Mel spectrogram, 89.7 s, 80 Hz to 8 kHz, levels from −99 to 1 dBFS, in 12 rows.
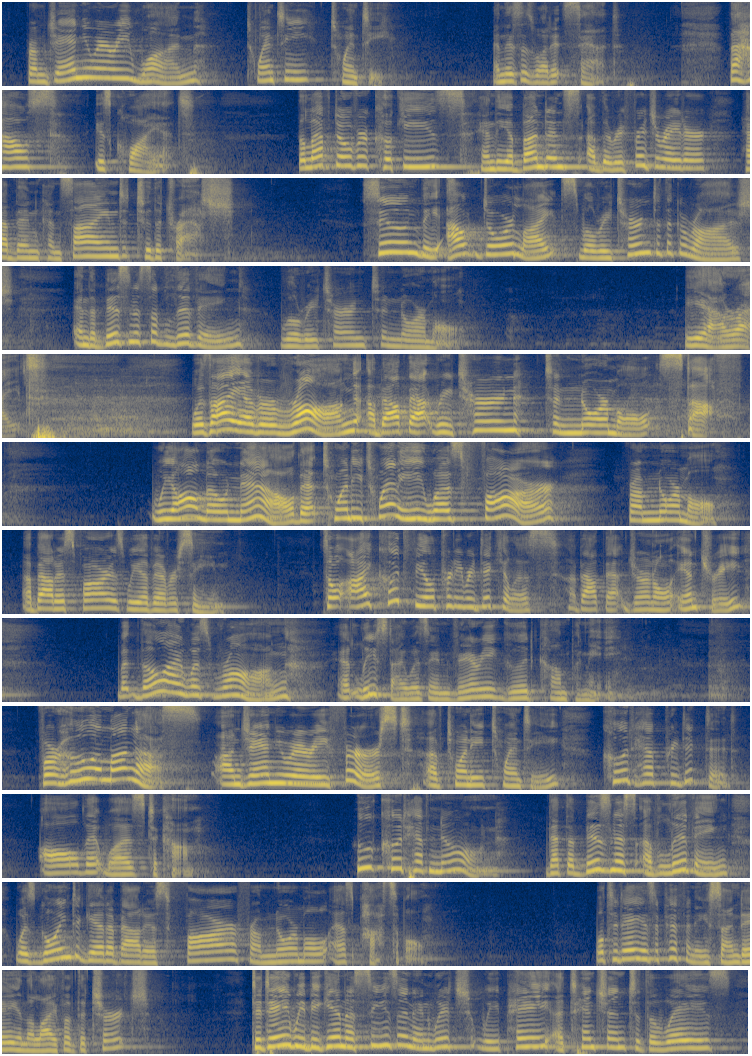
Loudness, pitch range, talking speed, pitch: -20 LUFS, 200-270 Hz, 110 wpm, 235 Hz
